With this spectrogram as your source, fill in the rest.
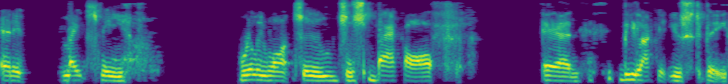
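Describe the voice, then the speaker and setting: Speaking fairly slowly with long, frequent pauses, a woman with an American accent keeps a fairly low pitch and monotone, flat intonation. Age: 50s. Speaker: eyewitness storyteller. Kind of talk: personal testimony.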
